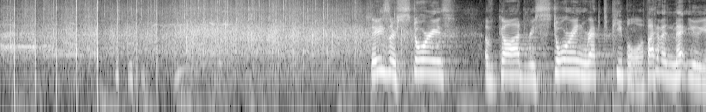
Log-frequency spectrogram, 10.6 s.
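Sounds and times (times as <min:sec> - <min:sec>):
audience applause: 0:00.0 - 0:06.2
speech: 0:05.6 - 0:10.5.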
